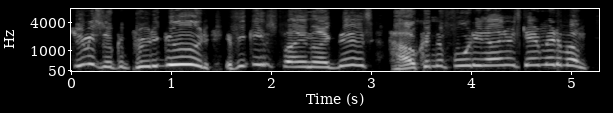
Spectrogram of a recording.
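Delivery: high, loud mock fan voice; parroting the hopeful fans sarcastically; sarcastic impression of hopeful fans. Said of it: "And people are saying".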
